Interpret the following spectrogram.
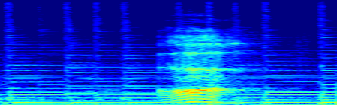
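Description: A person lets out one loud burp about a second in, over strummed acoustic guitar background music.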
